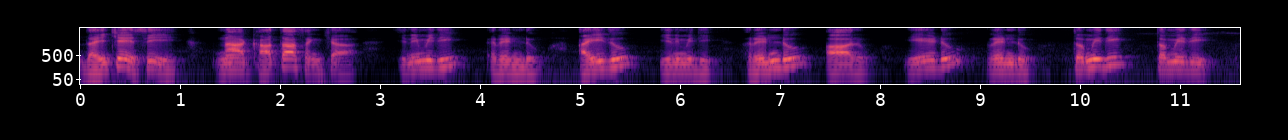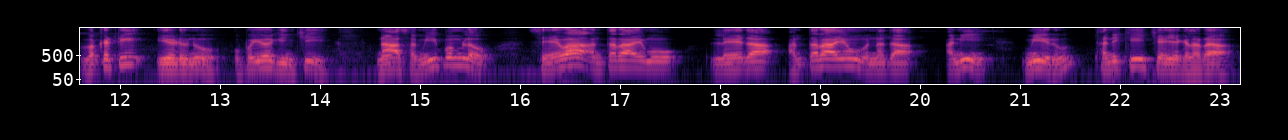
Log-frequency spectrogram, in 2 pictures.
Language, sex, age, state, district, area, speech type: Telugu, male, 45-60, Andhra Pradesh, Krishna, rural, read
